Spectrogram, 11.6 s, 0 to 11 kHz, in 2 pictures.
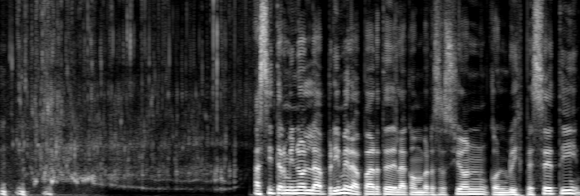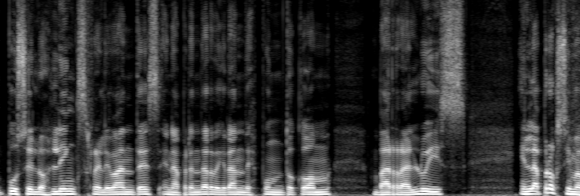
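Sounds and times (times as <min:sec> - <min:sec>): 
speech: 0:00.0 - 0:00.6, 0:02.6 - 0:11.5
water poured for drinking in a steady trickle: 0:00.0 - 0:02.6.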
